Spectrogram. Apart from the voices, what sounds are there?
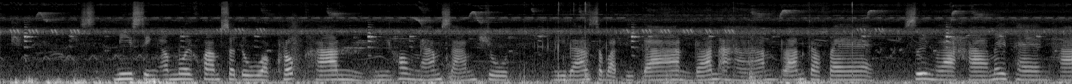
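crickets and cicadas chirping with birds at a forest campsite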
